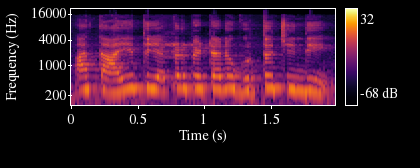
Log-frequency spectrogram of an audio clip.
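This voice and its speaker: A woman's voice: sits high, fairly even intonation, a little hiss or hum, voice pushed up, lightly acted. Woman voicing a panicky young woman. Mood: panicked. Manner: frantic, hurried pleading.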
